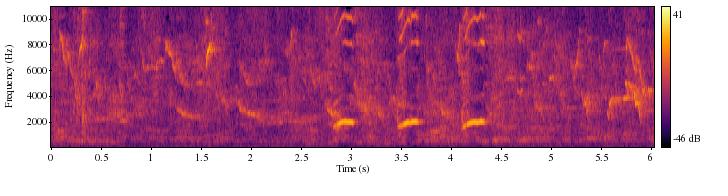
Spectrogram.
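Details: Greater green leafbird singing in the harsh besetan style over a gently trickling water backdrop: three loud upward-sweeping whistles about half a second apart, with fainter chirps and twitters throughout.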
